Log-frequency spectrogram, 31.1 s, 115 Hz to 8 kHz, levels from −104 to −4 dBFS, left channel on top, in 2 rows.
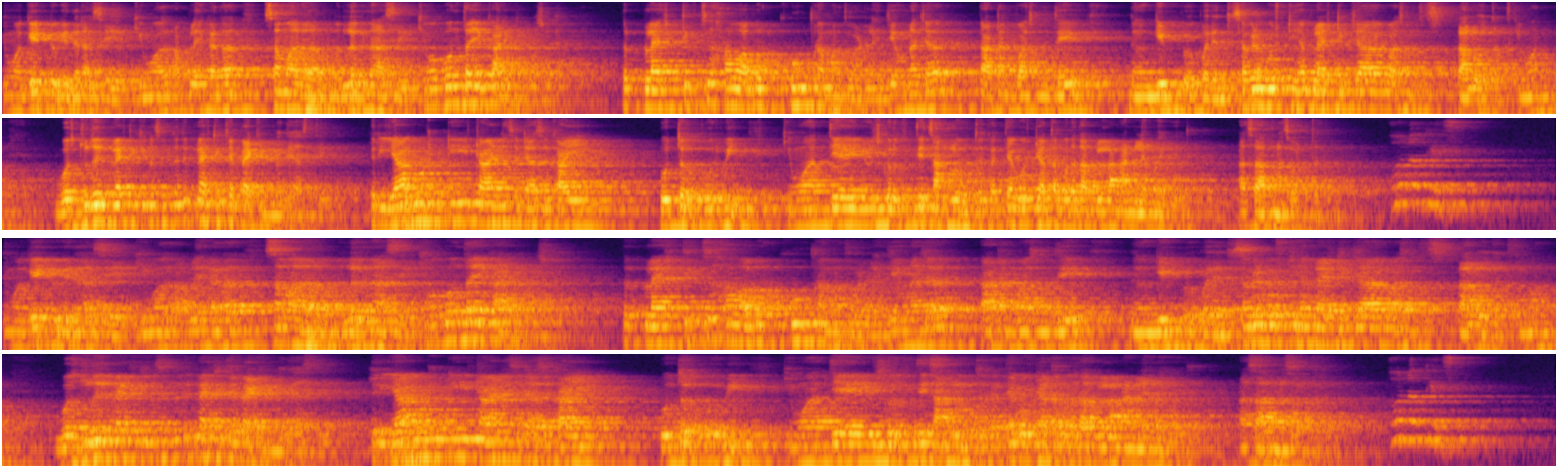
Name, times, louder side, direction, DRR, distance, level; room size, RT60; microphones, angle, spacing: voice 1, 0.0-5.6 6.2-9.5 9.8-10.8 11.3-15.4 16.1-18.8 19.2-21.5 22.1-22.9 23.4-27.3 27.9-28.8, left 2 dB, 55° left, 1 dB, 0.3 m, -20 dB
voice 2, 19.2-19.6 29.4-30.0, right 1 dB, 55° right, -5 dB, 0.8 m, -31 dB
4.1 x 3.4 x 2.4 m, 2.5 s
head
